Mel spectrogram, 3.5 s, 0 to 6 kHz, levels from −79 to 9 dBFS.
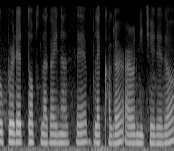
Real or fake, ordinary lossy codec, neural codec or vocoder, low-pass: real; none; none; 5.4 kHz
